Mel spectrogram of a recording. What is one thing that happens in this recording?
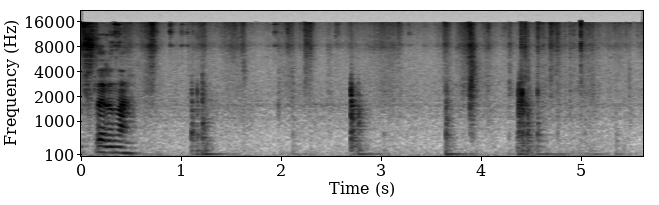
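Cards shuffle and tap against each other.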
